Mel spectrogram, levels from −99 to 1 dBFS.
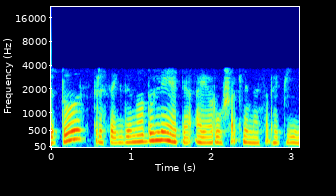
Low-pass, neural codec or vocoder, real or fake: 3.6 kHz; none; real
